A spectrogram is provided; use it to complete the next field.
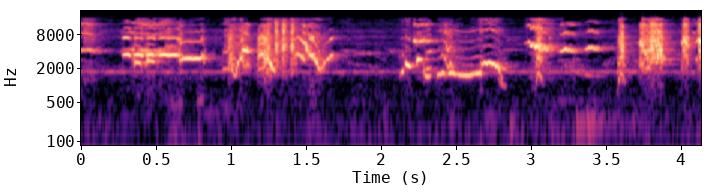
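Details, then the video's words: Oriental magpie-robin singing as a provocation lure for other magpie-robins and as a tutor for contest birds; clear whistles, buzzy trills and looping slurred notes in separate bursts over a steady faint tone. "Suara KACER Buat EMOSI dan NGOTOT Kacer Lain | Pancingan Kacer Malas Bunyi."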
